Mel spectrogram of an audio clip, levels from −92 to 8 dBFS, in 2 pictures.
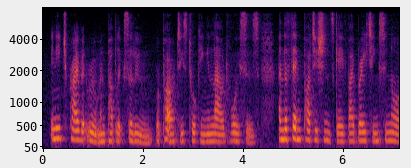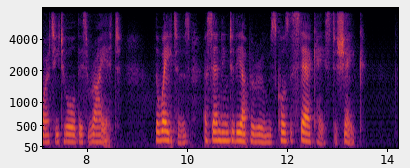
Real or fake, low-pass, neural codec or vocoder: fake; 7.2 kHz; codec, 16 kHz, 0.4 kbps, LongCat-Audio-Codec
